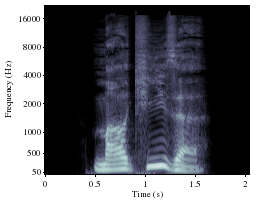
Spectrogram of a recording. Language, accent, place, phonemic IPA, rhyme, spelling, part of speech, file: German, Germany, Berlin, /ˌmaʁˈkiːzə/, -iːzə, Markise, noun, De-Markise.ogg
- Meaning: 1. awning 2. marquise (style of cut gemstone) 3. alternative form of Marquise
